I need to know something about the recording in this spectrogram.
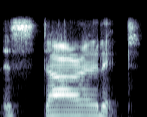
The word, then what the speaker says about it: started: Remember remember, if a verb in past has the letter D as in David or T as in trash before, it means that the letter E is going to be pronounced.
